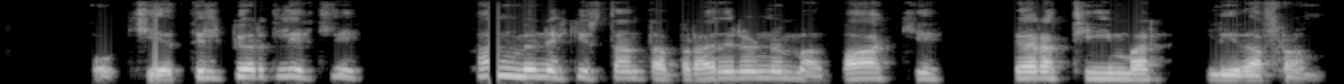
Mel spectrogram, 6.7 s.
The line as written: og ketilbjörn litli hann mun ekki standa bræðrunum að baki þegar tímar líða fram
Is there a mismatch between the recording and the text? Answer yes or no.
no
